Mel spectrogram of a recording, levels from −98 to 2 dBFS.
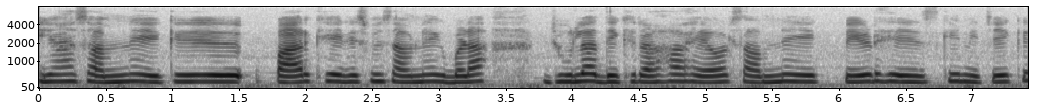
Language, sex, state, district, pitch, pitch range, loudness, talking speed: Hindi, female, Punjab, Fazilka, 245 Hz, 235-255 Hz, -16 LUFS, 170 wpm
